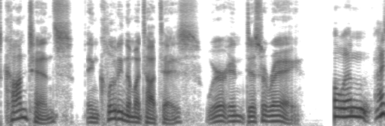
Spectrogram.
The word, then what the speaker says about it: metates: I first visited last December and recently returned to find out more about some ancient rocks on display called metates. Is that how you pronounce it?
